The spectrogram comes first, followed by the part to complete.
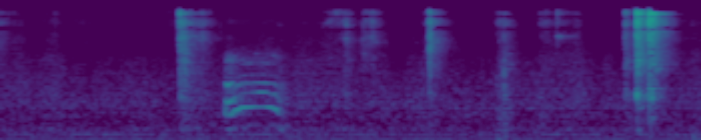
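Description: A cat meows once, a short rising-and-falling call about a second and a half in, with a few faint clicks around it.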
